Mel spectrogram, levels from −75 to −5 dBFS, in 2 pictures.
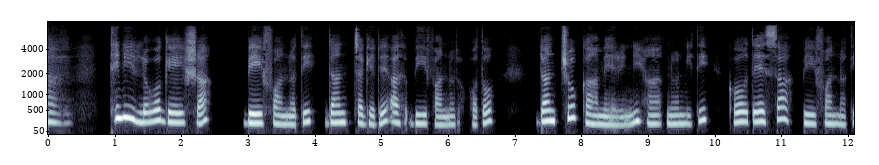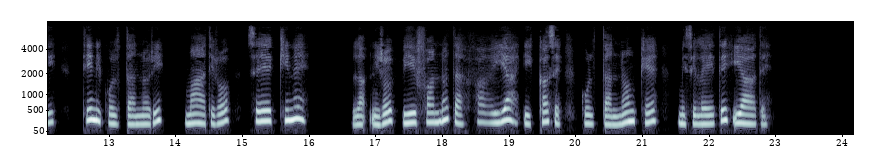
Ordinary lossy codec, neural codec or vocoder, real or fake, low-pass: MP3, 32 kbps; codec, 16 kHz, about 1 kbps, DyCAST, with the encoder's durations; fake; 7.2 kHz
